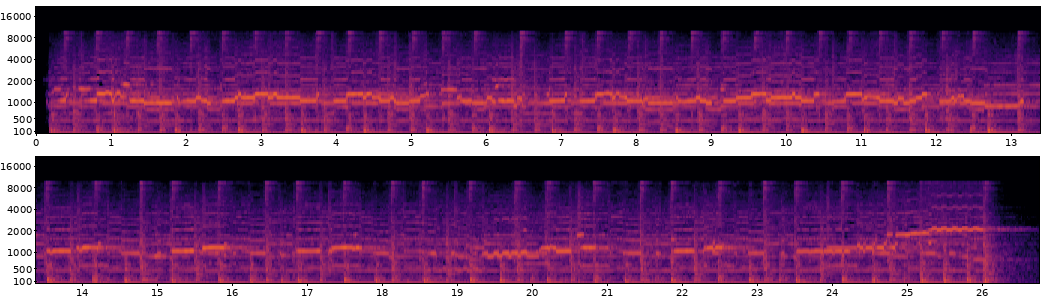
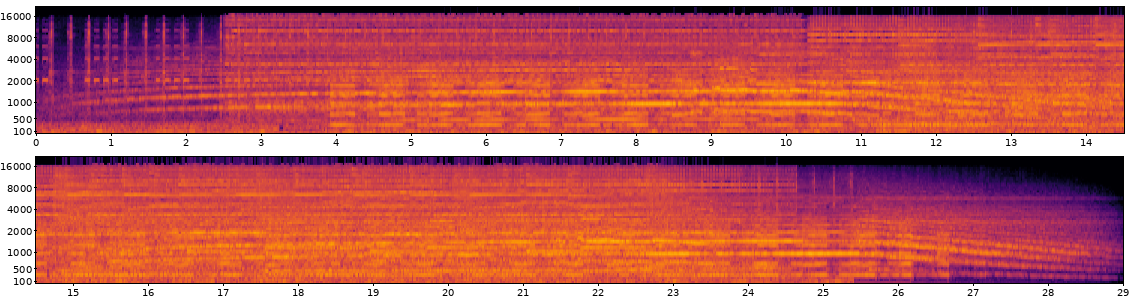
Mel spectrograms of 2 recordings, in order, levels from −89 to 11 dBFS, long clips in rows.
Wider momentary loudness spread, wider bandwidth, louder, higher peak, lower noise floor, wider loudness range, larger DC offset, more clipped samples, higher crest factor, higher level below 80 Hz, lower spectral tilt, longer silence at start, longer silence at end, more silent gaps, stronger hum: second, 10 LU vs 15 LU; second, 10 kHz vs over 20 kHz; second, -31 LUFS vs -7 LUFS; second, -18 dBFS vs 0 dBFS; first, -53 dBFS vs -34 dBFS; second, 5 LU vs 8 LU; second, under 0.1% vs 2%; second, under 0.1% vs 0.2%; about the same, 12 dB vs 10 dB; second, -46 dBFS vs -34 dBFS; first, -4 dB/octave vs -1 dB/octave; first, 0.15 s vs 0 s; first, 0.2 s vs 0 s; neither; neither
